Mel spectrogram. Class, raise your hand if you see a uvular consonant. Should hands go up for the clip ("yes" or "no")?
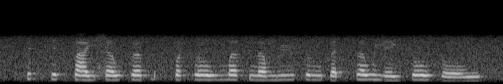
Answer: no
